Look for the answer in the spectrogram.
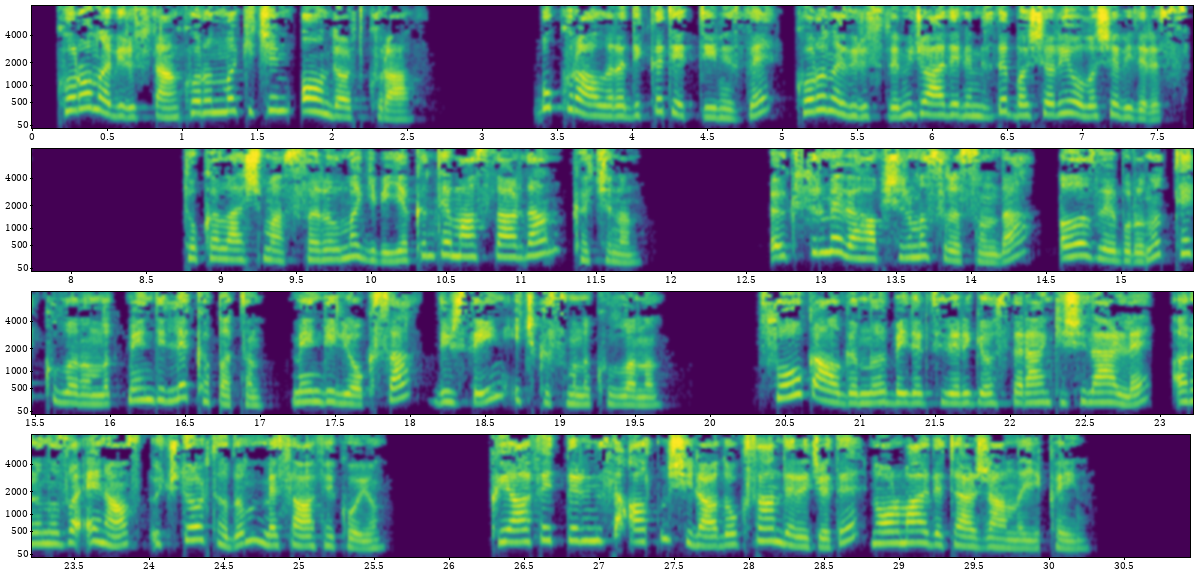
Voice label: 土耳其语女 外语 小语种 样音

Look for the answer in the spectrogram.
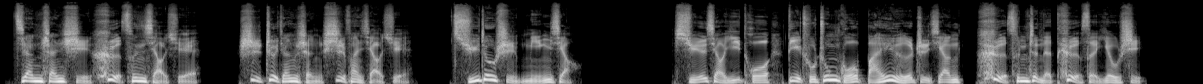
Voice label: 专题, 学校, 小学, 沉稳; 江山市贺村小学

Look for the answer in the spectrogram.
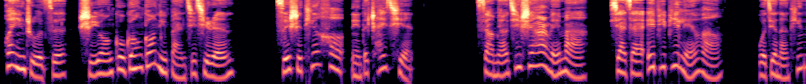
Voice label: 动画 角色 宫女版机器人

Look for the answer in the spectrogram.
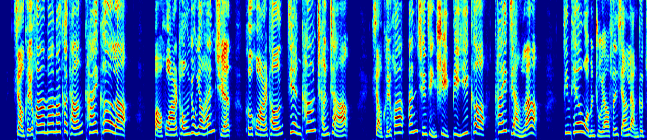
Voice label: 小女孩; 动画 角色

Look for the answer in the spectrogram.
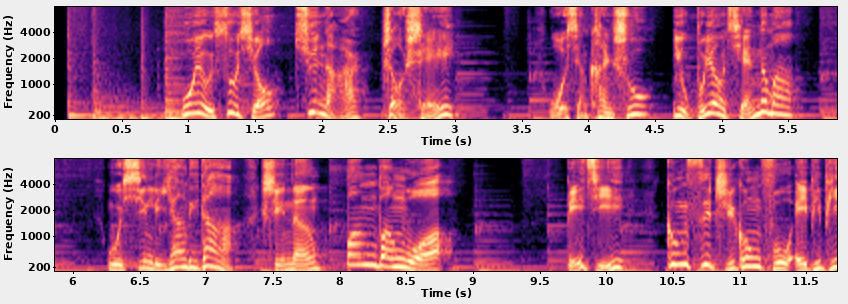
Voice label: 宣传片 病毒, 男国; 湖北电力

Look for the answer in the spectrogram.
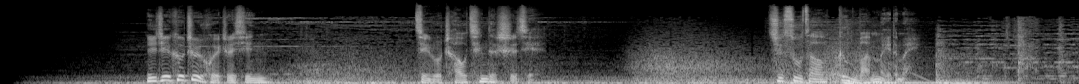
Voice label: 广告 手机通信 自然, 男; 华为荣耀v20

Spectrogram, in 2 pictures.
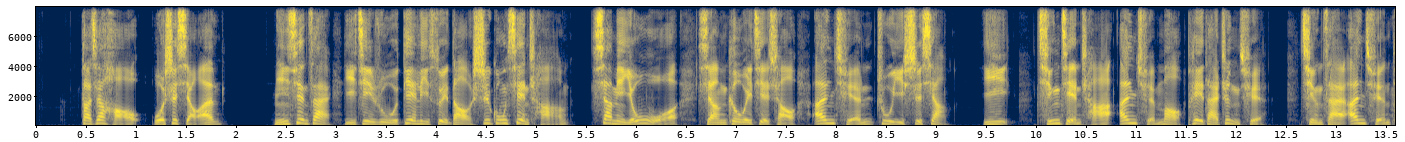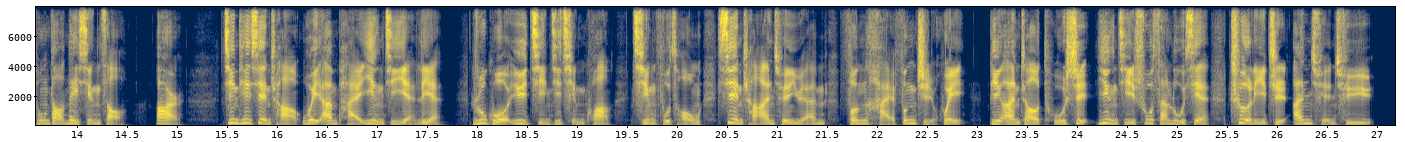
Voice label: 男国 多媒体 广播提示 安全解说隧道检查

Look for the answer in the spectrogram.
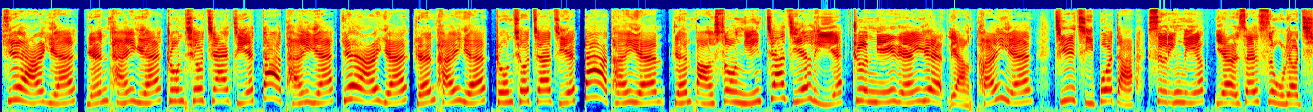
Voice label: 动画 童声 女童, 女国

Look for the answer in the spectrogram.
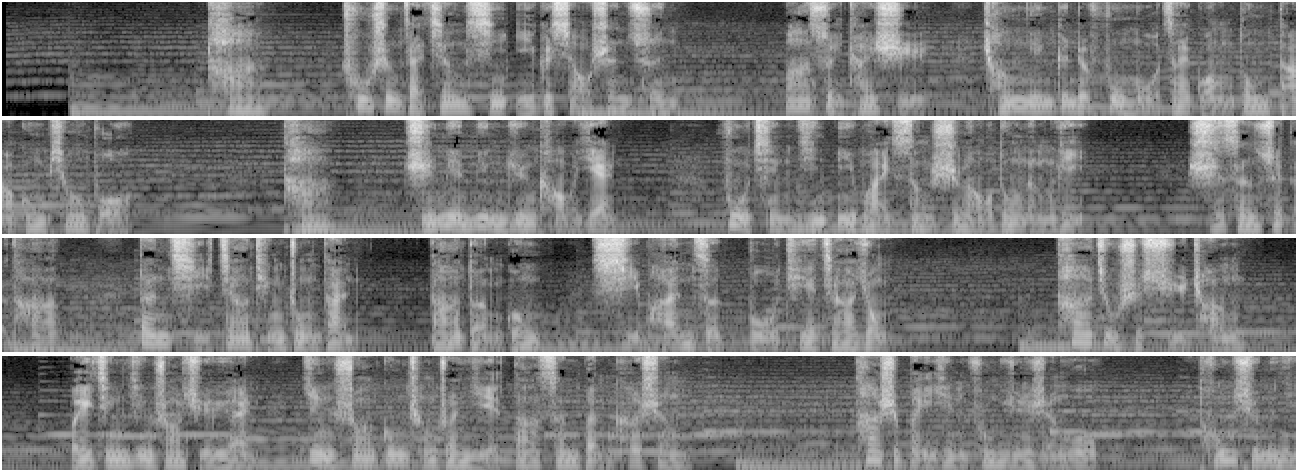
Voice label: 纪录片, 人物, 人物叙述

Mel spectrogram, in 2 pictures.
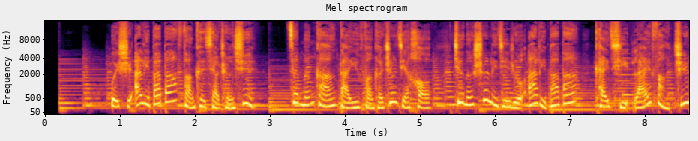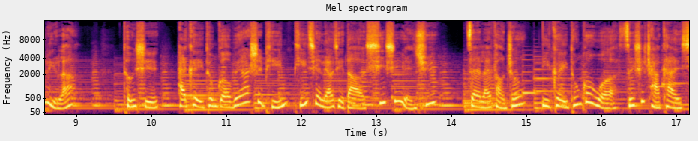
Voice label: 女 宣传片 病毒 MG风格

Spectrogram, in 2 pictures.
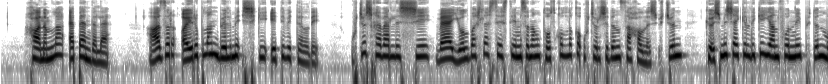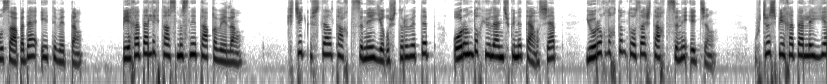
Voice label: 维吾尔语女,小语种

